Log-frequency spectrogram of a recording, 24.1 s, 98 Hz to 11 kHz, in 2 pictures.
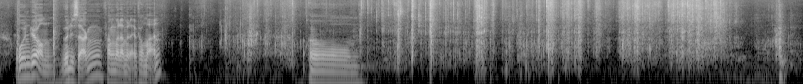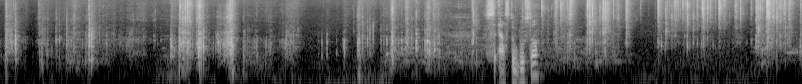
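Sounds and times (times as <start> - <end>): foil pack crinkling and tearing: 3.3 - 11.2, 20.0 - 24.0.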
